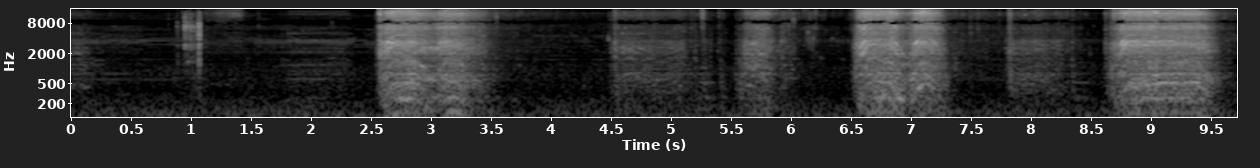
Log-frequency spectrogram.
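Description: Traxxas TRX4 Bronco RC crawler's 1412 3200KV brushless motor and tyres in four short bursts of throttle. The wheels churn water and wood against a log without the truck climbing it, and a creek trickles steadily between the bursts. The truck is losing power, which the owner blames on creek water getting into the electronics.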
